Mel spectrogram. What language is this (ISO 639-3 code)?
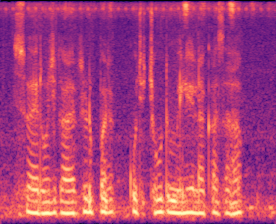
bho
